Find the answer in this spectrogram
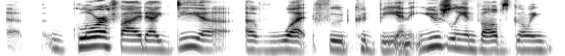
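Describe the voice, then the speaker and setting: A woman's voice: fairly low pitch, steady tone, a little slow, a little mellow, no room sound, clean studio sound. A woman being interviewed as a guest, speaking in a talkative, enthusiastic way. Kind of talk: conversational interview.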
